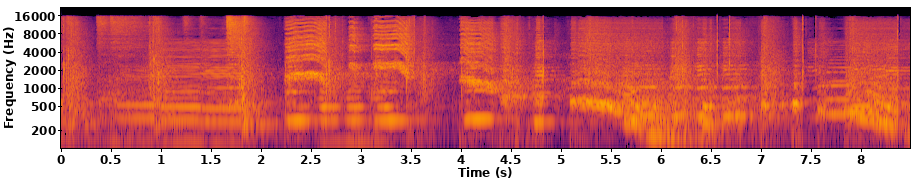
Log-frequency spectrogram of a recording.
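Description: Live band instrumental: a small handheld electronic instrument played with sliding, swooping pitches over held notes, with drums hitting underneath.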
